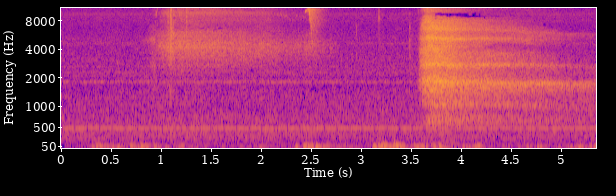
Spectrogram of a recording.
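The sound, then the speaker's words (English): Deep, slow breaths taken as a calming pause: soft, airy rushes of breath, about two of them, each swelling and then fading. The sound is faint and there is no talking. “take a moment of stillness, of calm, to take a couple deep, full, slow breaths.”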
